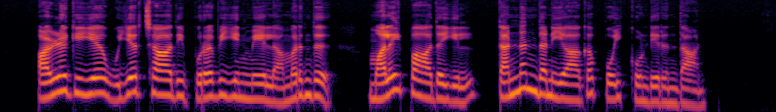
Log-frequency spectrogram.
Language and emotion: Tamil, neutral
